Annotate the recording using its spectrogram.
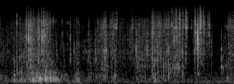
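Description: Plastic bags and packaging crinkling and rustling as a hand rummages through a pile of items, with scattered light clicks and a sharper click near the end.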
